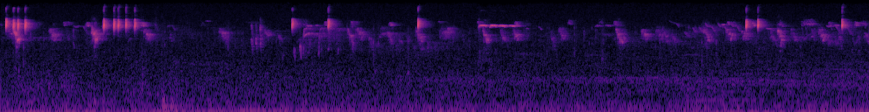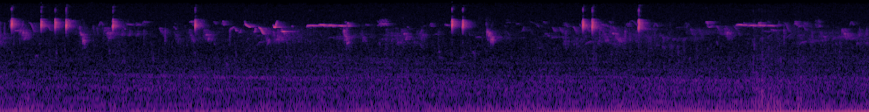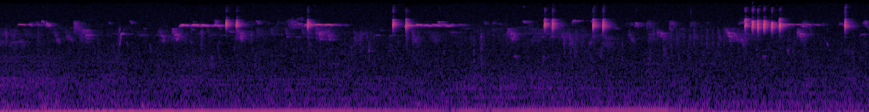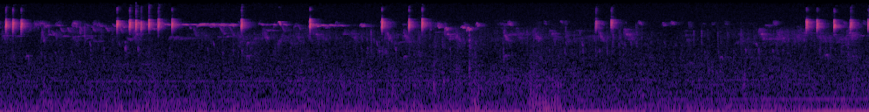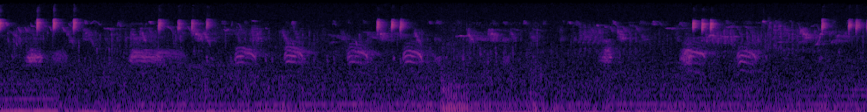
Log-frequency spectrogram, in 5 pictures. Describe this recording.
Soundscape ... the only constant being pheasant calls ... bird calls from ... carrion crow ... blackbird ... dunnock ... robin ... long-tailed tit ... great tit ... wood pigeon ... great tit ... treecreeper ... goldfinch ... binaural dummy head on tripod ... background noise ... traffic ...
